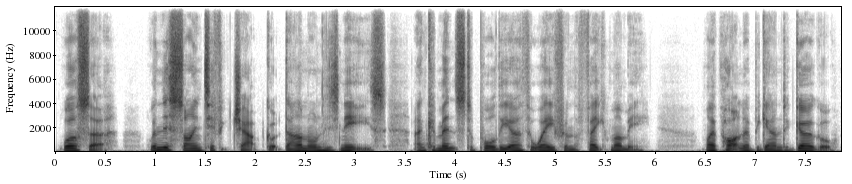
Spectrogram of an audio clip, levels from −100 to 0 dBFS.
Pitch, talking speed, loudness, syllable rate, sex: 140 Hz, 205 wpm, -19 LUFS, 5.4 syllables/s, male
